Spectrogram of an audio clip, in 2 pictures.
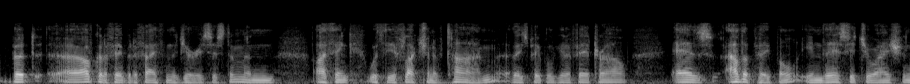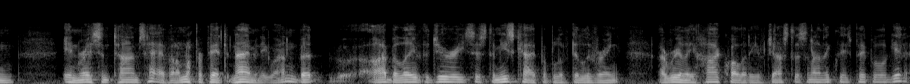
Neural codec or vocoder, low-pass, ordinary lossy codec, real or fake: none; 7.2 kHz; Opus, 24 kbps; real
